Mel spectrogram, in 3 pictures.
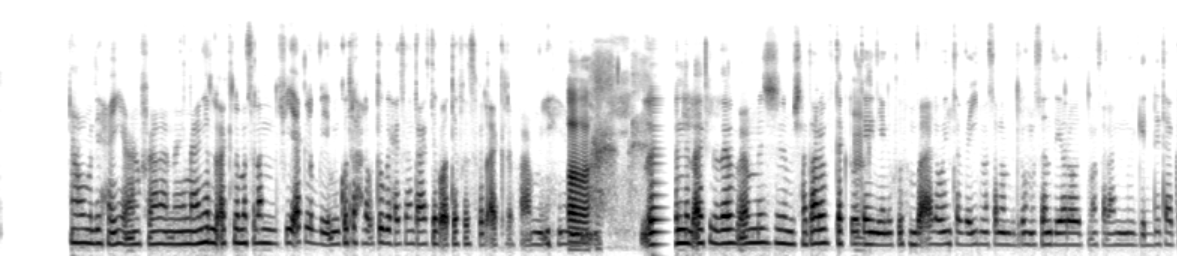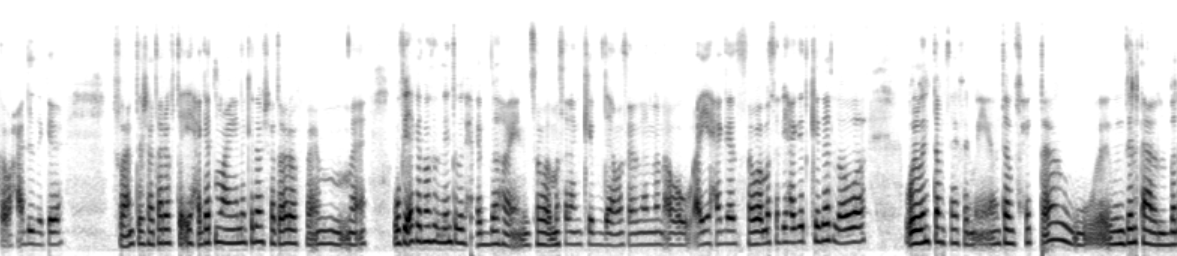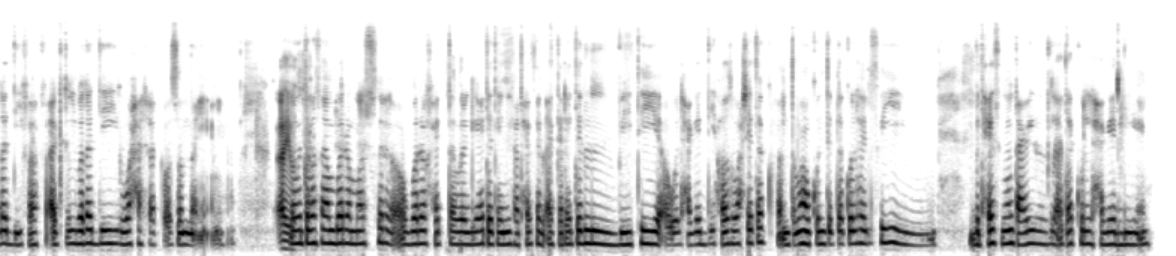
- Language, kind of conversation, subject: Arabic, unstructured, هل إنت مؤمن إن الأكل ممكن يقرّب الناس من بعض؟
- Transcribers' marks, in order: laughing while speaking: "فاهمني؟"; tapping; background speech; unintelligible speech; in English: "healthy"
